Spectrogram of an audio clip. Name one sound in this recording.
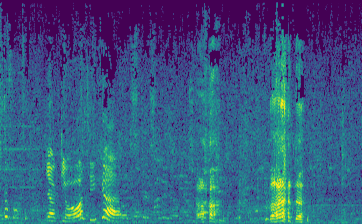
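A young woman calls out excitedly nearby.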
